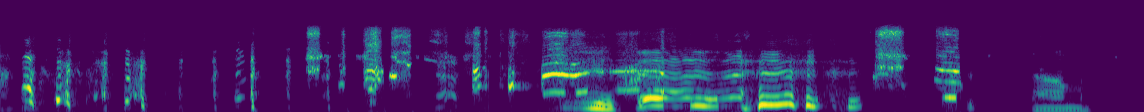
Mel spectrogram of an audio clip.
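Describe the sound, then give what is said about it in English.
Chickens cluck in quick, choppy bursts, then a rooster lets out a long, wavering crow, followed by a few more scattered clucks and squawks. “Just go over there and look at the chickens.”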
